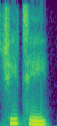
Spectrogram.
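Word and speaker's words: Chiti: Harry Dominic Cheaty Jr., pronounced Cheaty, November 16, 1932, January 31, 2002, was an American catcher in Major League Baseball.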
